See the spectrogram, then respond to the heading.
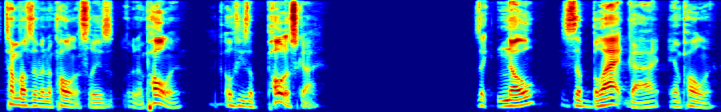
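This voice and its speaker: A man's voice: mid-range voice, expressive, fairly quick, creaky, darkish tone, dry recording, clean studio sound, faint music behind. A man hosting a podcast discussion, often stumbling and repeating words as he searches for his phrasing. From United States. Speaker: podcast host.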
